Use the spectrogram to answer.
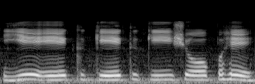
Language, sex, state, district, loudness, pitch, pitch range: Hindi, female, Madhya Pradesh, Bhopal, -12 LUFS, 210 Hz, 205-225 Hz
